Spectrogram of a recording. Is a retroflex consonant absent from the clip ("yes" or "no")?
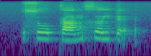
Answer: yes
